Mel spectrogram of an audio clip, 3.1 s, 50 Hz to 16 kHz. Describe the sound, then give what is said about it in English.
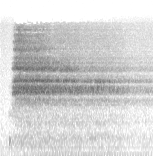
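A single slow, relaxed belly breath, heard as a soft, airy hiss that starts abruptly and then fades away gradually over about three seconds, with no voices around it. “on the belly, just really relaxing breath. Don't try and inflate it too much, but count on the way in. So even if this is like 3 minutes. So, for example, belly breathing, three in, six out.”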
